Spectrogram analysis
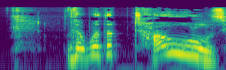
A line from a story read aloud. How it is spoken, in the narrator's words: he moaned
